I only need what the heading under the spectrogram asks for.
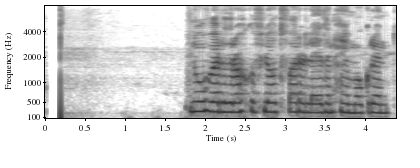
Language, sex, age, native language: Icelandic, female, 13, Polish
